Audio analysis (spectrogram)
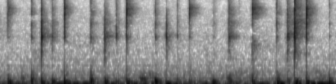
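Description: Long nails tap the lid edge and top of a small, white, hollow, closed plastic cosmetic jar. About eighteen quick, bright, dry clicks sound in an irregular rhythm, each cut off almost at once with no ring.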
